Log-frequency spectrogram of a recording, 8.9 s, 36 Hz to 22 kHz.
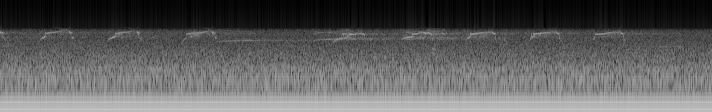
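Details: Two young red-tailed hawks on plant science stacks at Cornell, crying at an adult at 8:05 pm on 30 July 2013: thin, high, wheezy cries almost every second, with a longer drawn-out whistle partway through, over a steady low rumble.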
